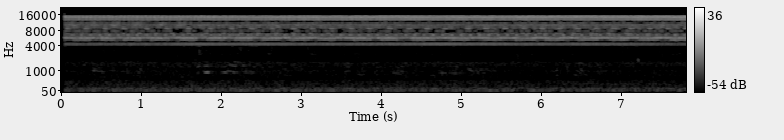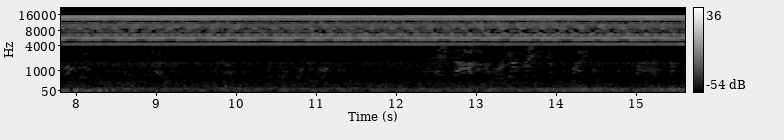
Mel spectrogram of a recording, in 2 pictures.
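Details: Crickets trill steadily in several high, unbroken tones over a low, rumbling background during a lightning storm.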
